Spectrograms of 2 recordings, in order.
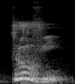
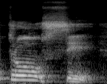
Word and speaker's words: trouxe: tratando do português-padrão porta quando o português padrão nós vamos pronunciar como trouxe Pode ser que alguma outra pessoa prefira outra pronúncia como trouxe truve que eu sei que tem algumas regiões que falam nessa forma não é Nenhuma crítica a essas pessoas mas numa português padrão nós vamos para anunciar sempre trouxe inclusive aqui no final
